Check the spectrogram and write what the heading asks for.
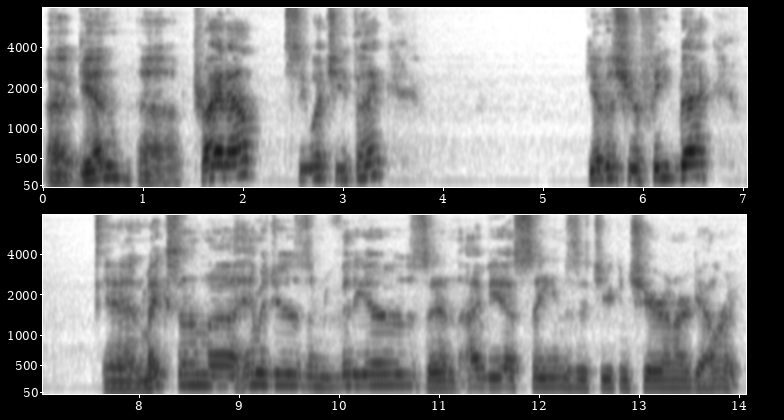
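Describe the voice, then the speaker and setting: A man presenting a software tutorial, explaining features in a relaxed, folksy way as he clicks through them. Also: on the high side, slow pace. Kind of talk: screen-recorded software walkthrough.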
